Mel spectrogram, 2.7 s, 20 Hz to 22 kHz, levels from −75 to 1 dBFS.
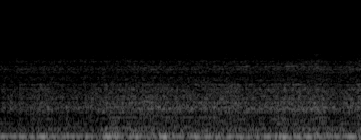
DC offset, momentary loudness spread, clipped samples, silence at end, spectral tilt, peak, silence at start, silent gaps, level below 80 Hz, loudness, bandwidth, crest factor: under 0.1%; 3 LU; under 0.1%; 0 s; -6 dB/octave; -30 dBFS; 0 s; none; -58 dBFS; -46 LUFS; 12.5 kHz; 14 dB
